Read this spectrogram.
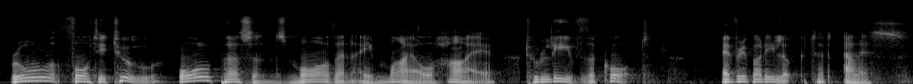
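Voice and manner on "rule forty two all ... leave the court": slow, drawn-out royal proclamation; reading out a rule. A narrator's reading. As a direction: read the rule out slowly as a king. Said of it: "read out from his book".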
